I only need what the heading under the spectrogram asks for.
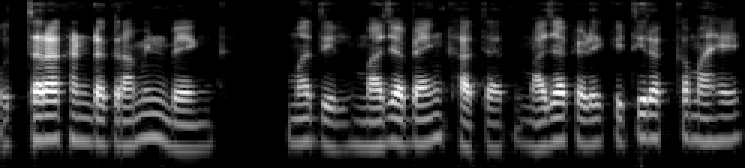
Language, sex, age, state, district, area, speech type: Marathi, male, 45-60, Maharashtra, Amravati, urban, read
